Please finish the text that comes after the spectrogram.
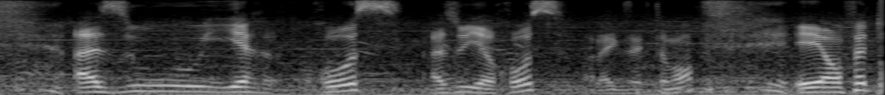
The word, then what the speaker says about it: azulejos: Donc je disais, et juste derrière moi en fait on peut voir des bâtiments avec des façades qu'on appelle ça des azulejos, si je prononce bien, c'est toujours pas ça, c'est quoi la prononciation?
